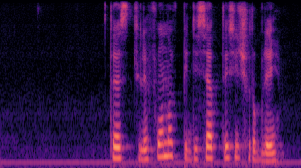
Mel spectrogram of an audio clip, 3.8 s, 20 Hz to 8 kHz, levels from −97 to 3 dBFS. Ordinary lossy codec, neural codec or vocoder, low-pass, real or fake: none; codec, 16 kHz, 4 kbps, FunCodec, trained on LibriTTS, 50 frames a second; none; fake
